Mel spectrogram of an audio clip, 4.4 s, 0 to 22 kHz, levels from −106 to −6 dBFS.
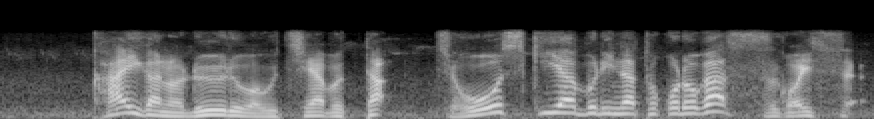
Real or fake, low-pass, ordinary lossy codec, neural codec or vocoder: real; 7.2 kHz; Opus, 32 kbps; none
